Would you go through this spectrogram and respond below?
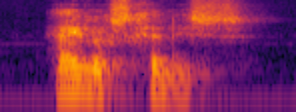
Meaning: sacrilege, desecration
- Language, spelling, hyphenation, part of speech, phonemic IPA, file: Dutch, heiligschennis, hei‧lig‧schen‧nis, noun, /ˈɦɛi̯.ləxˌsxɛ.nɪs/, Nl-heiligschennis.ogg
